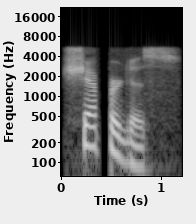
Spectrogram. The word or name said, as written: shepherdess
